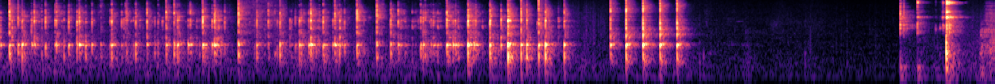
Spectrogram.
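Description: A stirring stick clicking rapidly against the inside of a plastic cup while oil is stirred, with a thin steady ringing tone under the taps. It stops about seven seconds in, and a few knocks follow near the end.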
